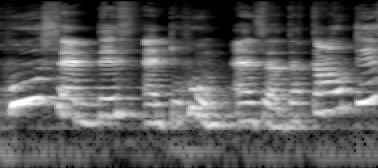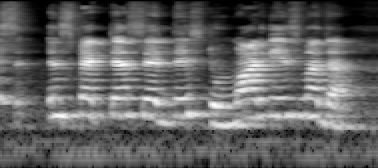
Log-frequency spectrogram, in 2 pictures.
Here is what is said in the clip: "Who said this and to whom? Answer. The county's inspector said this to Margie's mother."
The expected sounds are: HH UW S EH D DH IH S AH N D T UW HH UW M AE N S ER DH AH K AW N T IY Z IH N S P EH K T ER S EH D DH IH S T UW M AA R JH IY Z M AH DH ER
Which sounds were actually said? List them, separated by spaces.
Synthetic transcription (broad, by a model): HH UW S EH D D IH S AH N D T UW HH UW M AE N S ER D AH K AW N T IY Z IH N S P EH K T ER S EH D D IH S T UW M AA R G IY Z M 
